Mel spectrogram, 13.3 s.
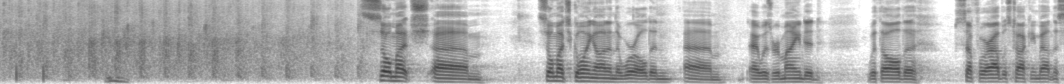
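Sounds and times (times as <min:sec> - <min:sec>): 
audience applause: 0:00.0 - 0:04.8
speech: 0:01.4 - 0:01.8, 0:04.8 - 0:06.2, 0:06.8 - 0:13.2.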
